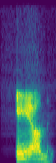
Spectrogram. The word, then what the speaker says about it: Anne: Well, the first place is my website, which is spelled like my name, Martha Ann, A-N-N-E, Toll.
